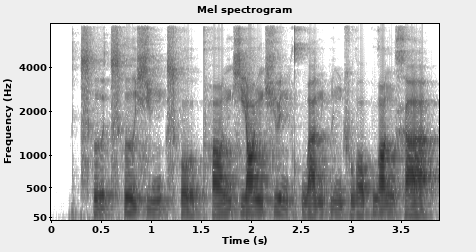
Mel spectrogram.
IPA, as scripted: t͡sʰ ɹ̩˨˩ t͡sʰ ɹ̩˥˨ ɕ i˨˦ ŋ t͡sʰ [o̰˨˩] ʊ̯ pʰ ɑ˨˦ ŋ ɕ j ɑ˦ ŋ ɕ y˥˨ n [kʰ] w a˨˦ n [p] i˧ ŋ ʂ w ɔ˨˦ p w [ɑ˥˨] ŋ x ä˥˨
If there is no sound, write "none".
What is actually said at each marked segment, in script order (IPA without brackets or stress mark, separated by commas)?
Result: o̰˨˩, kʰ, p, ɑ˥˨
